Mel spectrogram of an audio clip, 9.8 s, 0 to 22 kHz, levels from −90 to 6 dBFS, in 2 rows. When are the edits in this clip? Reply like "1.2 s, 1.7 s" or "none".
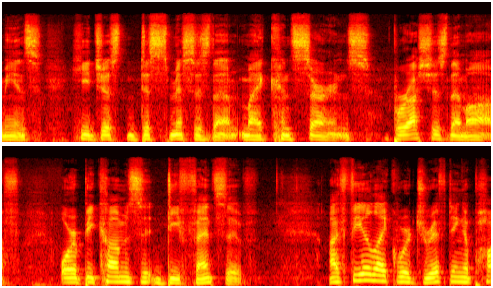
2.4 s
